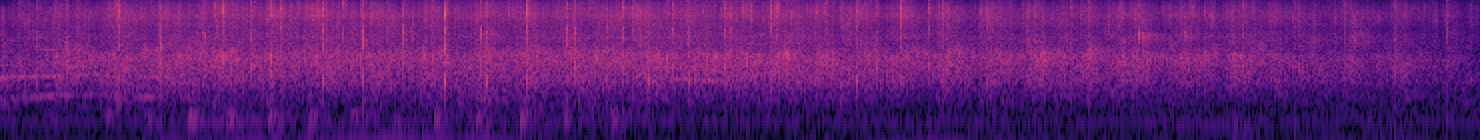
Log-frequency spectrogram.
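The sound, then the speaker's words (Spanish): Audience applause at an event of traditional payador improvised verse singers in Lo Barnechea: steady, even clapping from a crowd, fairly faint and continuous throughout. “Recibamos con un gran aplauso a Guillermo Bigote Villalobos.”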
